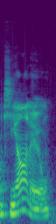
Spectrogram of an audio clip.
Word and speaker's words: Keanu: is a movie called Keanu. If you haven't seen the commercial, go over and check it out. It's pretty funny. It's like Keanu Reeves.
